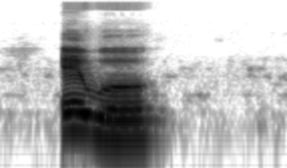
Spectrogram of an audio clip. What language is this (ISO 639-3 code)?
ibo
